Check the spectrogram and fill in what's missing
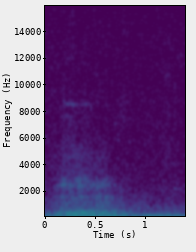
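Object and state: Nothing is struck.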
